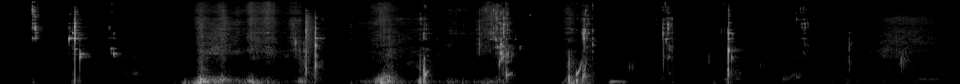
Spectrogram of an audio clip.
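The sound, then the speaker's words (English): Wet squishing and soft plopping as drops of liquid lavender oil are worked in and coated on, a long irregular series of many gentle squelches and drips, moderately faint and with no talking. “So I'm just going to coat it in a few more drops of liquid lavender.”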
